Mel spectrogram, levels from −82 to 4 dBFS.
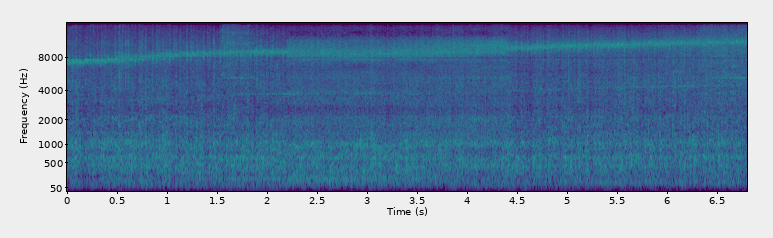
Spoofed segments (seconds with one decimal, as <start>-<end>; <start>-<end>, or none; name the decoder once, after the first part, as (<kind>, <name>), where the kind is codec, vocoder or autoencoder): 2.2-4.4 (autoencoder, DAC-VAE)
